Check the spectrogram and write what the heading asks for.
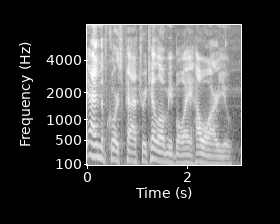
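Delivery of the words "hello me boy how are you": put-on Irish accent, slower. A host welcomes Patrick to the show: Irish accent. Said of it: "I don't know why I always do an Irish accent".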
